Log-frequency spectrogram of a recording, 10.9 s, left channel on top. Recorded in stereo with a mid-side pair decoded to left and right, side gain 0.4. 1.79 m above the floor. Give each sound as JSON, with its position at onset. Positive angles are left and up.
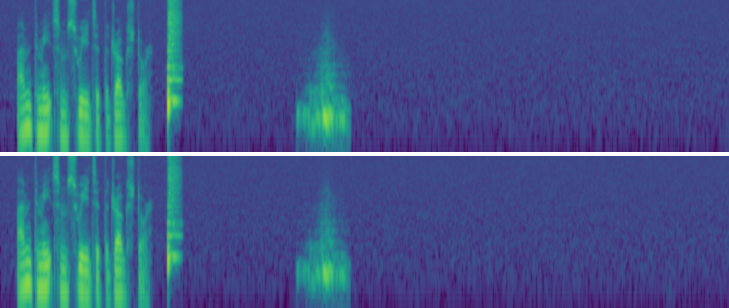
{"t": 0.3, "sound": "a man speaking", "azimuth_deg": -20}
{"t": 2.5, "sound": "a snare drum", "azimuth_deg": 35}
{"t": 4.5, "sound": "a whoosh", "azimuth_deg": 35}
